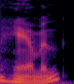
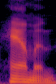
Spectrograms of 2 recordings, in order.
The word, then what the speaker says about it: Hammond: devotional by Elder Dan Hammond and just a quick note that's pronounced Hammond not Hammond great hamon so if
